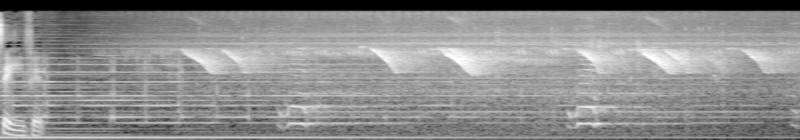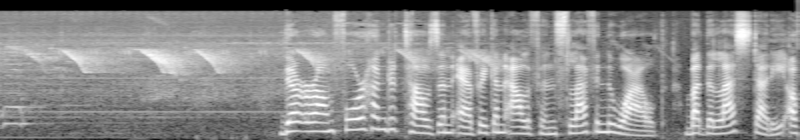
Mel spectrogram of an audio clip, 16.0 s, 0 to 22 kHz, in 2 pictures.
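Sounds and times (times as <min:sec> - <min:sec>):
low drone: 0:00.0 - 0:13.0
bird whistled calls: 0:01.9 - 0:05.1, 0:05.7 - 0:10.4.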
